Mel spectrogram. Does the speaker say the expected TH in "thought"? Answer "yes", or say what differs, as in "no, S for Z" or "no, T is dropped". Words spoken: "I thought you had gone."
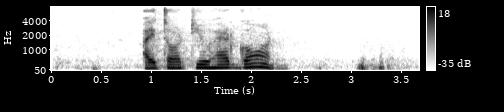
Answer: no, T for TH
